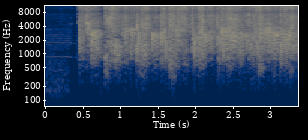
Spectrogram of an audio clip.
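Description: Congregation in a French-speaking church service bursting into sustained applause after a brief quiet moment, dense steady clapping that holds loud from start to finish.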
